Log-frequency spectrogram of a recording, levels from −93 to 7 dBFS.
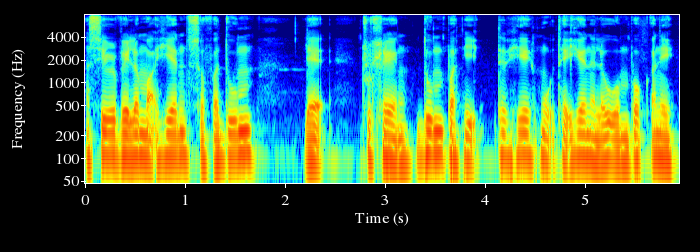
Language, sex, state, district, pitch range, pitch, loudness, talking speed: Mizo, male, Mizoram, Aizawl, 95-105 Hz, 100 Hz, -17 LUFS, 200 wpm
